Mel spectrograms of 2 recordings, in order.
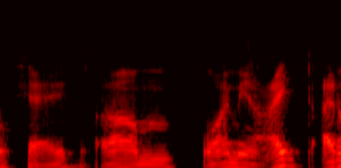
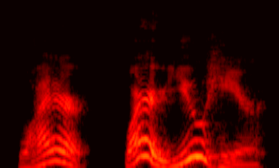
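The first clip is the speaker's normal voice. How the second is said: shopkeeper asks; 7 semitones higher, 8 dB louder than usual. Acted. GM voices suspicious shopkeeper.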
